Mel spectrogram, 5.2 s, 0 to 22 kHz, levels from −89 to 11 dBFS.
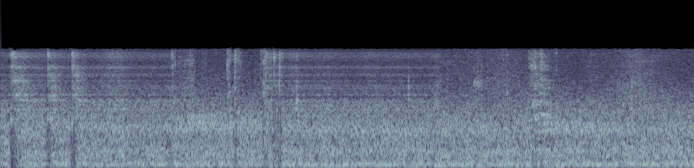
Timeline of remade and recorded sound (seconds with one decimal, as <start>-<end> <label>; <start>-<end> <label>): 0.0-1.3 remade; 1.3-2.0 recorded; 2.0-3.3 remade; 3.3-5.2 recorded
